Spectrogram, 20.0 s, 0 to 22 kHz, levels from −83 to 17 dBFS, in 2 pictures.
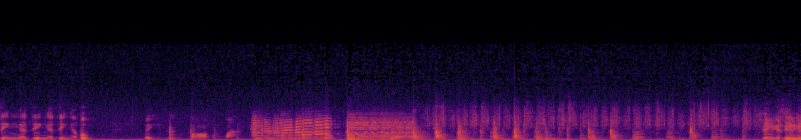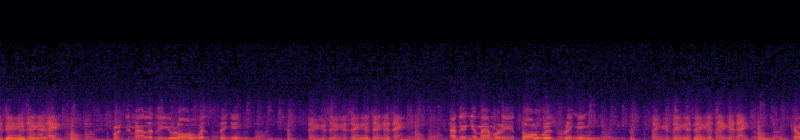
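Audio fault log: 0.84 to 12.11 s, DC step: the waveform's zero line jumps to an offset of about -35 dBFS and holds there until it steps back at 12.11 s, as when an input carrying an offset is switched in and then out. Each jump lands as a low thump or click while the sound continues unchanged.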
